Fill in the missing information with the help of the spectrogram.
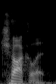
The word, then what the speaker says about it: Chocolat: Also that season, Chocolat. – Or like the soundtrack to the movie? – It's pronounced chocolate. – Oh, chocolate. I'm sorry. – That's how it's pronounced.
